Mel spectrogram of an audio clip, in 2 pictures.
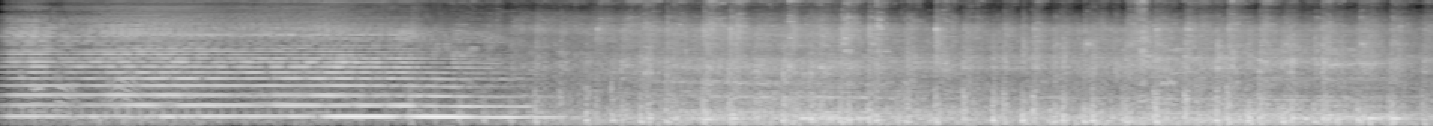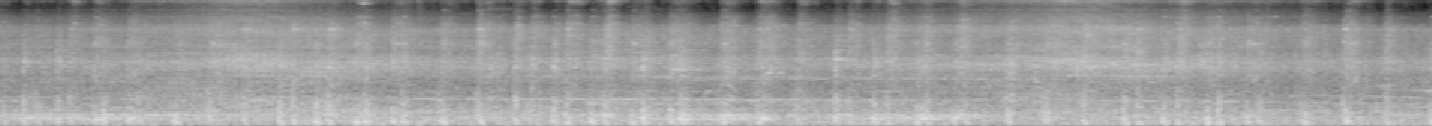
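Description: Electric multiple unit train's horn sounds one steady blast of about four and a half seconds, loudest just before it stops. Then the coaches roll past with a fast, continuous clatter of wheels over the rails.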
